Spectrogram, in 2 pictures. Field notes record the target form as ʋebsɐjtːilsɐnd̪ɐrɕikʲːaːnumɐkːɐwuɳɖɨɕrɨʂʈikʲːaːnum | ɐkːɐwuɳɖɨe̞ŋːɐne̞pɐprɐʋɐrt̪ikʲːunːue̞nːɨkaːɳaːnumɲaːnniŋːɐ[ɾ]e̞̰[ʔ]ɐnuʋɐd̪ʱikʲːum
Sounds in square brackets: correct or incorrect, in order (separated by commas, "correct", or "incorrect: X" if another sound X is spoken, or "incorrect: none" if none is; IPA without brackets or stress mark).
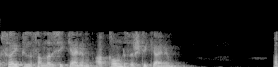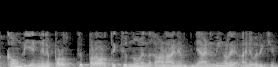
incorrect: ɭ, correct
